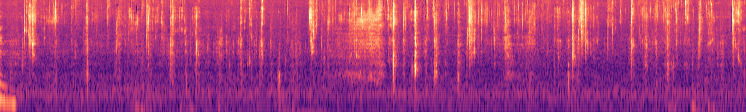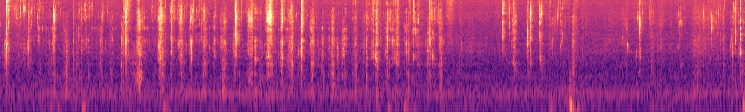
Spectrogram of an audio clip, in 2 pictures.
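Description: Close-miked chewing of chicken drumstick meat: irregular wet mouth clicks and smacks with scattered small crunches.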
